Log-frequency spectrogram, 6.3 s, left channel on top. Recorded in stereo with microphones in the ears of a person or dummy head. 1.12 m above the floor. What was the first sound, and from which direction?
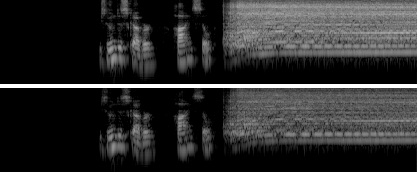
A man speaking, 80° left.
